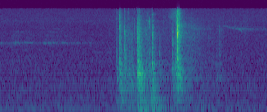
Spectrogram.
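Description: A door being opened about a second in: a short cluster of sharp clicks and knocks from the handle and latch.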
